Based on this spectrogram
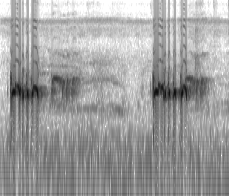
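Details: Zebra dove, a local bird with a big voice, sung to lure others into calling: a fast rippling series of coos trailing into a steadier drawn note, the phrase coming twice about three seconds apart.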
